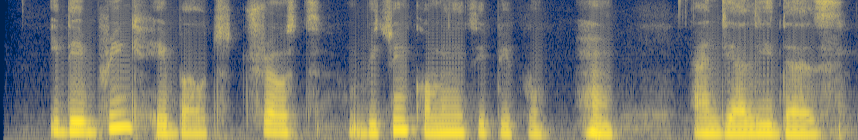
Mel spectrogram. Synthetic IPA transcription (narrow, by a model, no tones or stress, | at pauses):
idebɹĩŋɡebaʊttɹɔst | bitwĩnkʰɔmjunitipipul | ãndɛalidaz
